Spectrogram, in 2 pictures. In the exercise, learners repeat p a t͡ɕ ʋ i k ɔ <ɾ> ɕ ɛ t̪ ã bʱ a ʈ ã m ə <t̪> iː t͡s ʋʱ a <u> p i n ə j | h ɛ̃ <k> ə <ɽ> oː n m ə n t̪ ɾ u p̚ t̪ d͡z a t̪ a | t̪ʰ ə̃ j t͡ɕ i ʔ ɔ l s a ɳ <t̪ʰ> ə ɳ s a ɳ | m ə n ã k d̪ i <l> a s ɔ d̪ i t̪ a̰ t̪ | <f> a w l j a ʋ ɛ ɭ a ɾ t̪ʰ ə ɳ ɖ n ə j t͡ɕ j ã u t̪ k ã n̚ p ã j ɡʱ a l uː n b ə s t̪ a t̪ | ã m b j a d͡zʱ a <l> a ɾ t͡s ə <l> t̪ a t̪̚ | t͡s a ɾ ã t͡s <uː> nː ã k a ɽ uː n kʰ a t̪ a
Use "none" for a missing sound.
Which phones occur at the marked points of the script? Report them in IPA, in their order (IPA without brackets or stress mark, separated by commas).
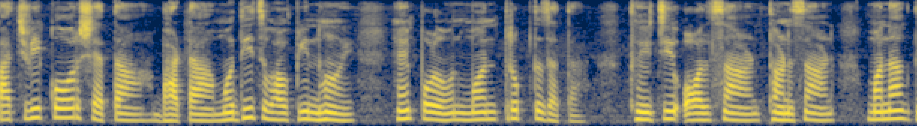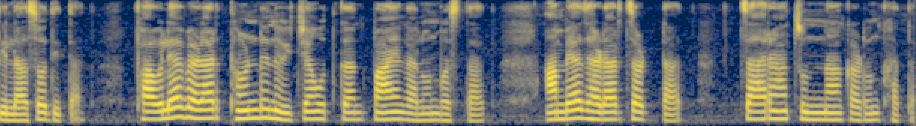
ɾ, d̪, w, p, ɭ, t̪ʰ, l, f, ɽ, ɽ, u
